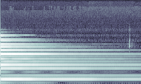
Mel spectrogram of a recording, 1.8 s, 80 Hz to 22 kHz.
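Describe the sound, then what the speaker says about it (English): A single guitar note or chord rings out with the 2nd fret of the D string held down, sustaining steadily and slowly fading, close and clear with no voices. "Now take your second finger and place it on the 2nd fret of the 4th string"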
